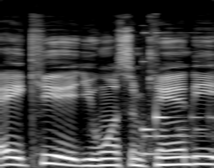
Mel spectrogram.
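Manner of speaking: mock sinister, creepy, coaxing delivery. Retelling how a man with a gold chain asked him, imitating a predatory tone. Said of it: "in like a very predatorial".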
